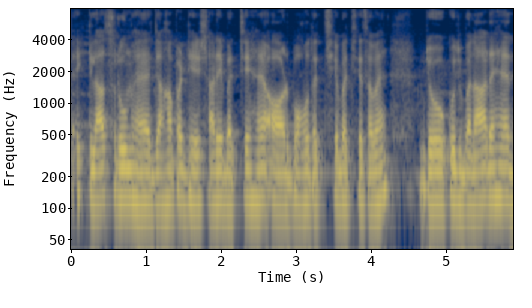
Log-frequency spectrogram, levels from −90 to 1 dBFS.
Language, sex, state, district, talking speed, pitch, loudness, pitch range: Hindi, male, Bihar, Araria, 205 wpm, 110 Hz, -21 LUFS, 110-120 Hz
